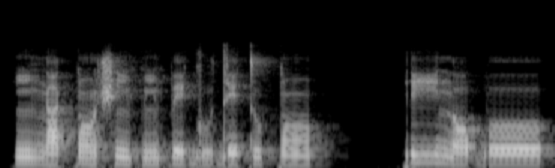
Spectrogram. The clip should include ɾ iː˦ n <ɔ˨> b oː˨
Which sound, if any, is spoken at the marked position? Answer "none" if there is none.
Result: ɔ˨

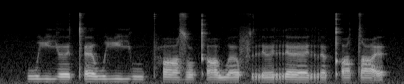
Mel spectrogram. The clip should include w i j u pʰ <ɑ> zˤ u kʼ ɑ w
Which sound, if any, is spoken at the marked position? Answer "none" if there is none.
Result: ɑ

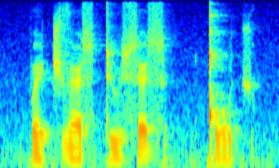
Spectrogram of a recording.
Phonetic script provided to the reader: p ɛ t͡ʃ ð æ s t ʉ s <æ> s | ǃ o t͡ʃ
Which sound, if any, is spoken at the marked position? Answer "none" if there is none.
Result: ɛ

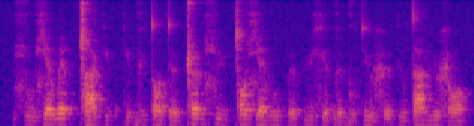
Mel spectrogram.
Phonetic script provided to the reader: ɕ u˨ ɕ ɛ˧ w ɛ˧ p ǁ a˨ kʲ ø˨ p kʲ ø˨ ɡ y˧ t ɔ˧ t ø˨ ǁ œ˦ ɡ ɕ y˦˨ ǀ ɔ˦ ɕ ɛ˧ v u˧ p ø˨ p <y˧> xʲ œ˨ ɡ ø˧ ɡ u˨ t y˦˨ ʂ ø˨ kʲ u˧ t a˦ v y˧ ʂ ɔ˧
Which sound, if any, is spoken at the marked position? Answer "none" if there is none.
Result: y˧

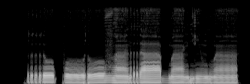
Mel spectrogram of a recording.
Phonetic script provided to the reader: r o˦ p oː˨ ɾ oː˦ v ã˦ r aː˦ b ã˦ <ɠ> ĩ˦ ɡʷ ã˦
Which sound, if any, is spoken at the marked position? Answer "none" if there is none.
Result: ɡ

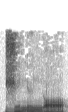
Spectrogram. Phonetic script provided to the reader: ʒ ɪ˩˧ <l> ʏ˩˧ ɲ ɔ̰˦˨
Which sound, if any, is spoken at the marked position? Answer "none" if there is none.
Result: n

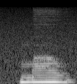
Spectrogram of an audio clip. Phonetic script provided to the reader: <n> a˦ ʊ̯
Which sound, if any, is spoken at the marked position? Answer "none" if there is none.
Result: m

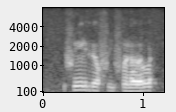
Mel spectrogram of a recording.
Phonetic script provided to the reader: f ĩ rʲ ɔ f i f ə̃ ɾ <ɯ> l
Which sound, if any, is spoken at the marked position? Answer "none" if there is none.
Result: ə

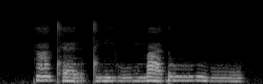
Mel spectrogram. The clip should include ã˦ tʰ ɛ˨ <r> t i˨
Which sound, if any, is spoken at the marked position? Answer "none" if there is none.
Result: r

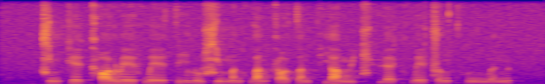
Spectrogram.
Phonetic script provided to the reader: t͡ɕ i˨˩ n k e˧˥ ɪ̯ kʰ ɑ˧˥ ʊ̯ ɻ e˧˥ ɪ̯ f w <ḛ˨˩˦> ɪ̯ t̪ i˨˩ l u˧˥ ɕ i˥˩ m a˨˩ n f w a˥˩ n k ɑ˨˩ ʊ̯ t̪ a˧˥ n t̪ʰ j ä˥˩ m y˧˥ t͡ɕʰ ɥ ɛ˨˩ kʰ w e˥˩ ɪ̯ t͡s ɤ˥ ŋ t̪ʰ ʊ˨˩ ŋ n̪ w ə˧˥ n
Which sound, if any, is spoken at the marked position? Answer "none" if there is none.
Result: e˧˥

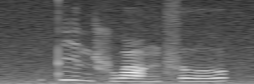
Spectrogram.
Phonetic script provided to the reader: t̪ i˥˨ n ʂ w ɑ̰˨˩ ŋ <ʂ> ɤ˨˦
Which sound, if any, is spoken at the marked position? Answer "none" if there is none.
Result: s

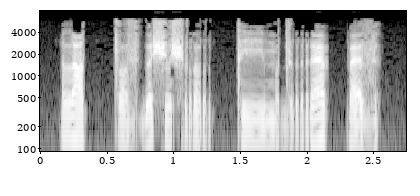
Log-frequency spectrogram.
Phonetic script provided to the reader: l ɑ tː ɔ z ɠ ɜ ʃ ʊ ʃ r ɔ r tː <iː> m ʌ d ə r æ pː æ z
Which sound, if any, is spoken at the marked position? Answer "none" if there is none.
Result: iː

